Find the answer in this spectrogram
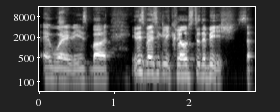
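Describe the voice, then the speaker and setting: Man, English, halting, repeats words, laughs easily, video call guest. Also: mid-range voice. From Mexico. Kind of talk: casual interview chat.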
